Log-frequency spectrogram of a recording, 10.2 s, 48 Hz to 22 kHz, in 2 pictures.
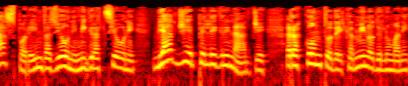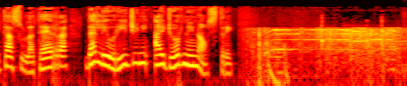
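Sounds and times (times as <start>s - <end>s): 
speech: 0.0s - 8.8s
buzzing glitchy electronic tones of a radio theme jingle: 8.3s - 10.1s.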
